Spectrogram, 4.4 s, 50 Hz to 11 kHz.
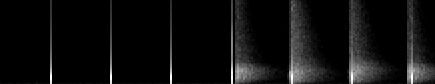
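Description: Software metronome clicking on the beat at about 100 beats per minute, four clicks. Then the SoCal drum kit's sampled handclap plays on each of the next beats, three claps each with a short fading tail, in time with the metronome as a recorded count-in.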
